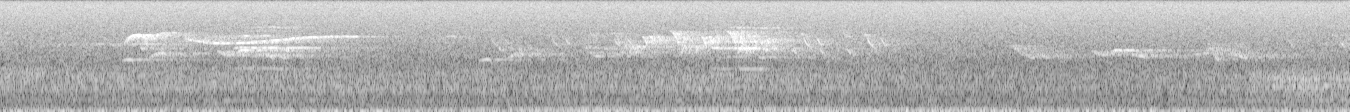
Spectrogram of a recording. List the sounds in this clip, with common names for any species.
American Robin, Eastern Wood-Pewee, Mourning Warbler, Blue Jay, Ovenbird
